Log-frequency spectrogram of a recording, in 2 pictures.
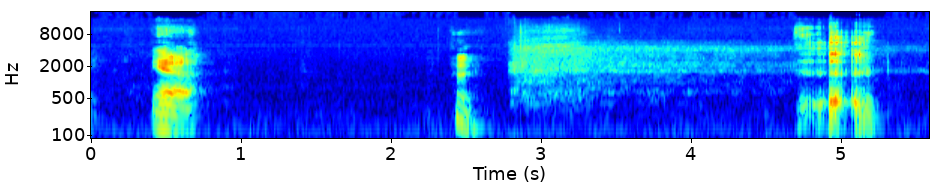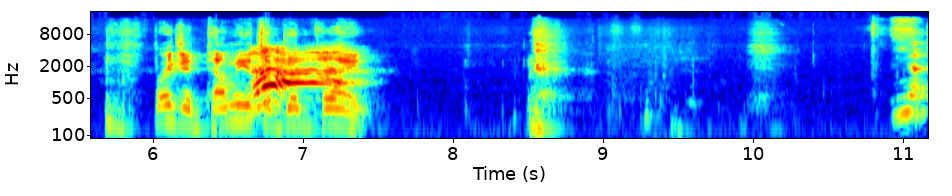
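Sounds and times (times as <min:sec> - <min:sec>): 
speech: 0:00.4 - 0:00.8, 0:04.7 - 0:05.3, 0:06.0 - 0:07.5, 0:08.5 - 0:08.8, 0:10.9 - 0:11.1
soft breathy noise: 0:02.8 - 0:06.0
short loud burp: 0:04.7 - 0:05.3, 0:06.6 - 0:07.5.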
